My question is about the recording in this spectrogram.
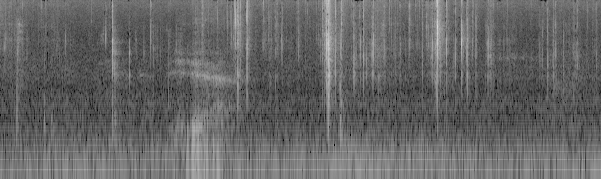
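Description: Faint crinkling of clear protective plastic film on a wristwatch as it is handled, with a few sharp small clicks.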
